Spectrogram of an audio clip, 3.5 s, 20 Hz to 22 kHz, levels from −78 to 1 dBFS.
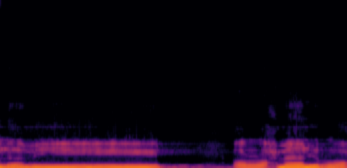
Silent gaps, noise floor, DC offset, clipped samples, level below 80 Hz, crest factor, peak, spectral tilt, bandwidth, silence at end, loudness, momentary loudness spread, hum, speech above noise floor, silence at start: none; -52 dBFS; under 0.1%; under 0.1%; -66 dBFS; 14 dB; -14 dBFS; -9 dB/octave; 5.8 kHz; 0 s; -28 LUFS; 9 LU; none; 25 dB; 0 s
